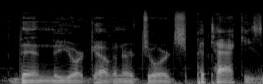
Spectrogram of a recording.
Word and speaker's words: Pataki: poked fun at then New York Governor George Pataki's name um with you know the Indiana accent George Pataki all the time and so in one of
